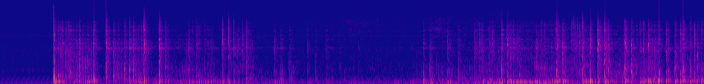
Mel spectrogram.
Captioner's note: rattling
